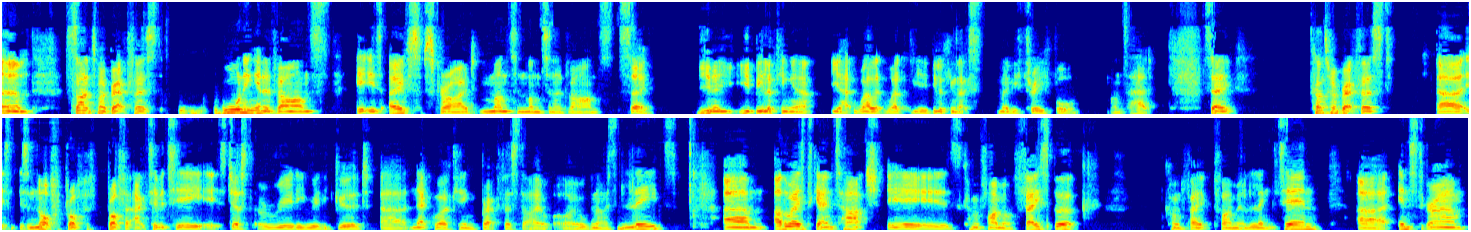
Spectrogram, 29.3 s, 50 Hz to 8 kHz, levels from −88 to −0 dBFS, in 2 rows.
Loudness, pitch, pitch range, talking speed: -24 LUFS, 135 Hz, 125-155 Hz, 170 wpm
